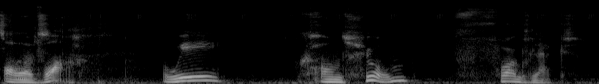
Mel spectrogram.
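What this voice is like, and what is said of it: Mediocre put-on French accent. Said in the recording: “My French accent isn't as good as my Scottish accent.”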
